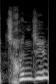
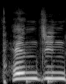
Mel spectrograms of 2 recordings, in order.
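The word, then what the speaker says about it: 톈진: 그다음에 명칭도 천진 조약이 뭐야? 원어 발음 그대로 해줘야지. 텐진 조약.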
